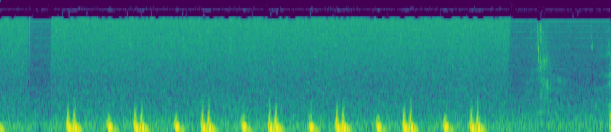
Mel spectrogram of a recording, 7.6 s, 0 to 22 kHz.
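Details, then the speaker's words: Heart sound simulator: heartbeat about 70 a minute, second sound followed 75 milliseconds later by a simulated opening snap. "this is 75 milliseconds between the second sound and the simulated opening snap"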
